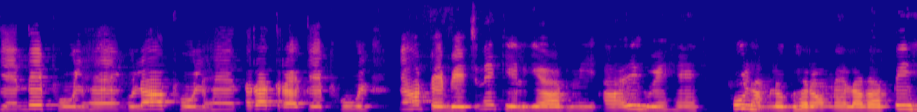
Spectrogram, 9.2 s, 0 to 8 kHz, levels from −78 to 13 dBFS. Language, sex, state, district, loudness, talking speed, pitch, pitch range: Hindi, female, Bihar, Saran, -17 LUFS, 165 wpm, 230 Hz, 225-250 Hz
